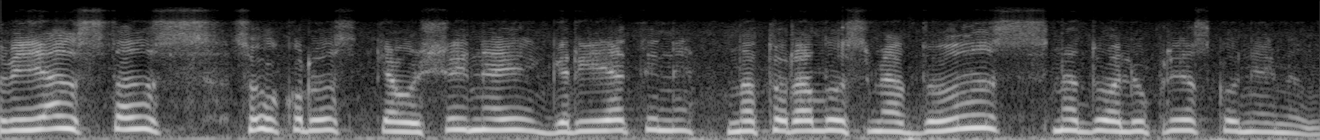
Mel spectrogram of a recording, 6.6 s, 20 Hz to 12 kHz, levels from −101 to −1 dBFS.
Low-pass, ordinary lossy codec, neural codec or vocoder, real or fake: 7.2 kHz; Opus, 32 kbps; codec, 16 kHz, 16 kbps, FunCodec, trained on Chinese and English, 50 frames a second; fake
